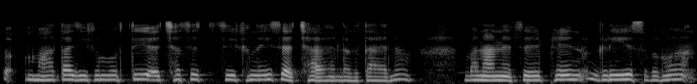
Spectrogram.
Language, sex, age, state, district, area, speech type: Hindi, female, 30-45, Uttar Pradesh, Ghazipur, rural, spontaneous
